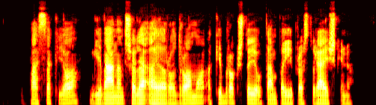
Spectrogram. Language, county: Lithuanian, Kaunas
